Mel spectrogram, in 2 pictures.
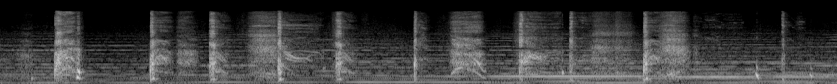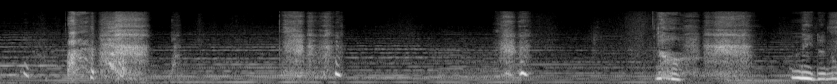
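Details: Acted coughing by an adult actress in an Italian drama scene: repeated short coughs and throat-clearing with soft music behind.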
